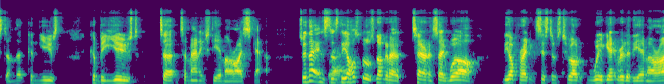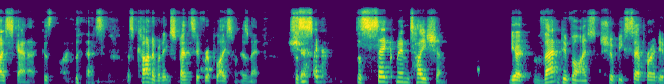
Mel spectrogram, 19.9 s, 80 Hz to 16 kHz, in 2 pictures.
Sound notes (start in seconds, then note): 10.8 chuckles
